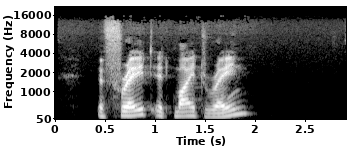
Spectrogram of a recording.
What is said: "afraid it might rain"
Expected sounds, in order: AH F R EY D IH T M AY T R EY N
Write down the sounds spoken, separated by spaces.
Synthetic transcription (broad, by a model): AH F R EY D IH T M AY T R EY N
